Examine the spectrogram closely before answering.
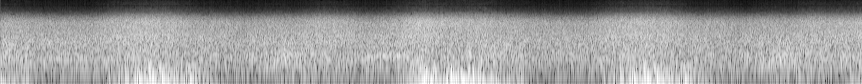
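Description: Wind blows over open water.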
